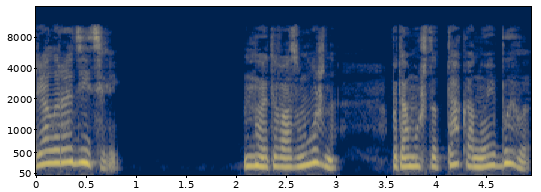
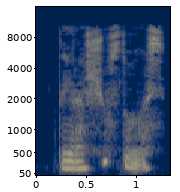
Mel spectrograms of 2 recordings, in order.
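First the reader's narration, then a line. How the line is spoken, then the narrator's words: Conspiratorial whisper. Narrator (Russian): Эд заговорчески прошептал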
